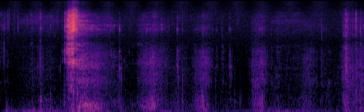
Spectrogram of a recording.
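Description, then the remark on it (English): A crisp bite into liquorice coins followed by several soft, irregular chewing bursts, snappy at first, then quickly less crunchy as they melt in the mouth, with no talking. “They're not as crunchy as I thought they would be.”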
